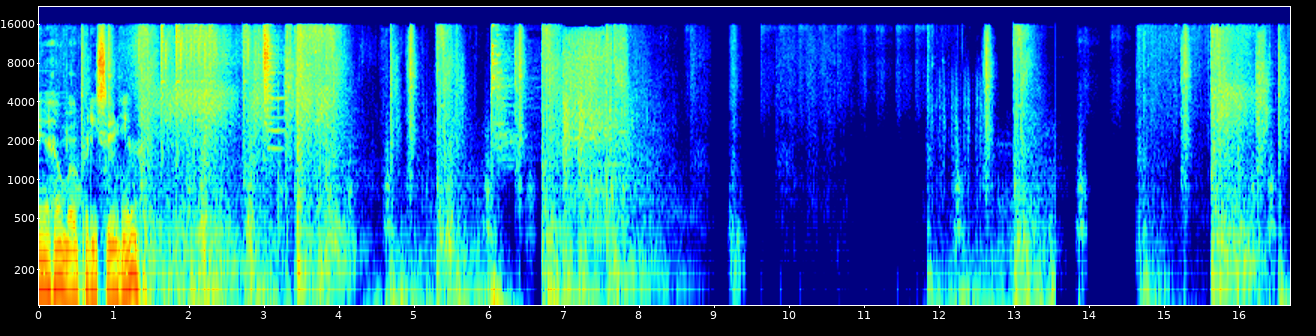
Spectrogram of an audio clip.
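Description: Magical blasts crackle and whoosh in quick bursts.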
